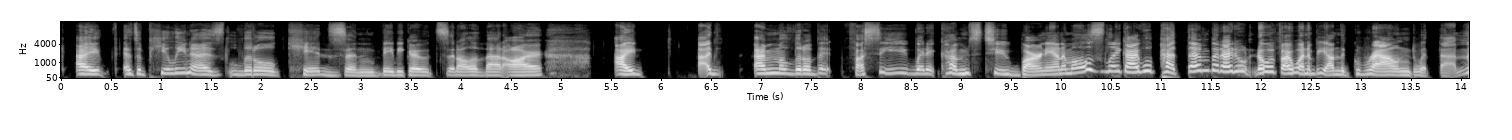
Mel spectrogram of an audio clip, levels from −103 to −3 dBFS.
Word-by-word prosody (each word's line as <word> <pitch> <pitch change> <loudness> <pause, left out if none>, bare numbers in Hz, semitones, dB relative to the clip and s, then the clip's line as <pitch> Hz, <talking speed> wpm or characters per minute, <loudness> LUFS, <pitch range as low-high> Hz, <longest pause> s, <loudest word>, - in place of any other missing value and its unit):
I 220 -1 +5 0.2
as 225 +1 -3
appealing 265 +6 -5
as 200 -4 -2
little 200 -2 -4
kids 185 -5 -7
and 155 -2 -5
baby 180 -1 -4
goats 170 -1 -2
and 180 0 -4
all 175 0 0
of 175 -3 -4
that 170 -1 0
are, 170 +2 +3 0.7
I 220 -1 +7
t 210 - -10 0.6
I - - +4 0.4
I'm 255 +2 +4
a 260 - 0
little 240 -1 +1
bit 260 +3 -7 0.2
fussy 270 - -5
when 240 0 -3
it 235 - -5
comes 255 -1 -2
to 225 -6 -5
barn 180 +1 +4
animals, 260 - +1
like, 375 0 -4
I 320 -1 +7
will 395 +3 0
pet 315 -4 +2
them, 370 +2 +5
but 420 -4 0
I 345 - +8
don't 375 0 -4
know 265 +6 +4
if 330 - -6
I 250 -1 +7
wanna 240 -1 +2
be 255 0 -3
on 195 +1 +2
the 195 - -3
ground 185 -6 +3
with 175 - -5
them. - - -6
225 Hz, 195 wpm, -23 LUFS, 180-265 Hz, 0.7 s, I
